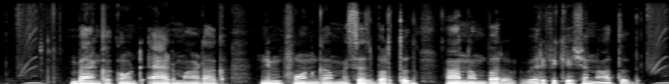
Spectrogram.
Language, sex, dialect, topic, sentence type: Kannada, male, Northeastern, banking, statement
